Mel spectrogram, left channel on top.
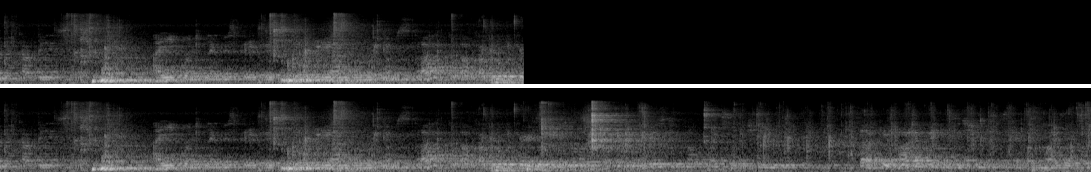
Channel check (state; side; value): drops out; left; at 5.2 s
